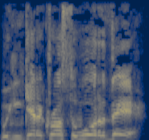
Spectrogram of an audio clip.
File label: misc directional, coach, survivor voice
